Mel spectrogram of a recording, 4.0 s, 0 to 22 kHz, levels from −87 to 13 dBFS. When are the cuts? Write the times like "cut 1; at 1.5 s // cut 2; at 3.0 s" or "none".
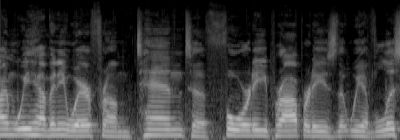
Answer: none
